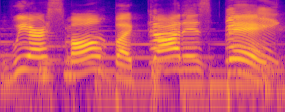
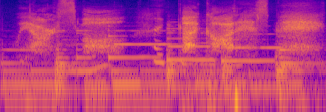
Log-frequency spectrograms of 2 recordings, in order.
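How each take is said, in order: First: It is said very loudly. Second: It is said very quietly.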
